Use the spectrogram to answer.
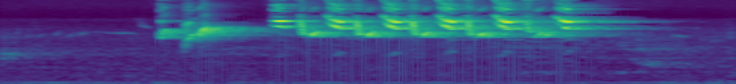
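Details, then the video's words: Loud, close European goldfinch from Morocco: a buzzy, slurred opening note followed by a fast string of bright, high, jingling notes, repeated about six times in one second. "مقنين حسون بلدي"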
